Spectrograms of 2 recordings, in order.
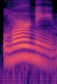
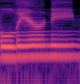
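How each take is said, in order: First: The E A letters make no separate sound. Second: The E A letters get their own vowel sound. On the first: The speaker calls it right. "it's learning" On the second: The speaker calls it wrong. "It's not learning"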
